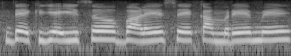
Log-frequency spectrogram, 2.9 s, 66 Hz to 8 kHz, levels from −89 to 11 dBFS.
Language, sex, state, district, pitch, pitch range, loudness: Hindi, female, Haryana, Rohtak, 260 Hz, 250-270 Hz, -13 LUFS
